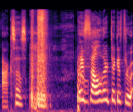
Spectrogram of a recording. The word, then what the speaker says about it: AXS: some of the best access oh is it pronounced access they sell their tickets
